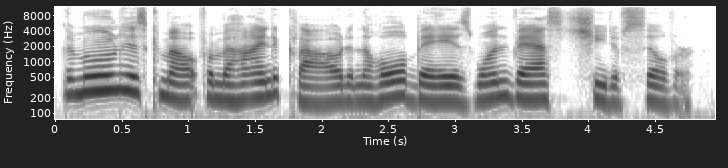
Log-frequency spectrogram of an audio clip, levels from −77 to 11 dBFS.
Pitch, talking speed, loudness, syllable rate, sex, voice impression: 190 Hz, 230 wpm, -16 LUFS, 4.9 syllables/s, female, very feminine, slightly young, very adult-like, thin, very tensed, powerful, bright, hard, clear, fluent, slightly raspy, cool, very intellectual, very refreshing, sincere, very calm, friendly, reassuring, unique, elegant, slightly wild, slightly lively, slightly strict, slightly intense, sharp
